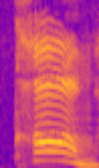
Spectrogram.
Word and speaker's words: calm: 자, 했더니 calm 하게 되면 진정시키다라는 동사고요. 여기 L 사운드는 묵음이에요.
